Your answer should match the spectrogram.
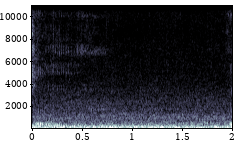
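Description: Steady low hum and hiss of room background noise during a pause in speech, with no distinct events.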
